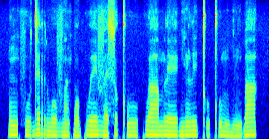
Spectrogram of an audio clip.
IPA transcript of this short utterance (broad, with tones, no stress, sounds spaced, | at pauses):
ũ˨ ŋ f u˨ d ɛ˦ r β o˨ v ã˨ k͡p ɔ˨ kʷ eː˦ v ɛ˨ s ʊ˦ kʼ uː˨ kʷ aː˦ m l eː˦ ɡ ĩ˦ l i˦ kʼ u˨ kʼ u˦˨ m ɡ͡b ĩ˨ ɡ͡b a˦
